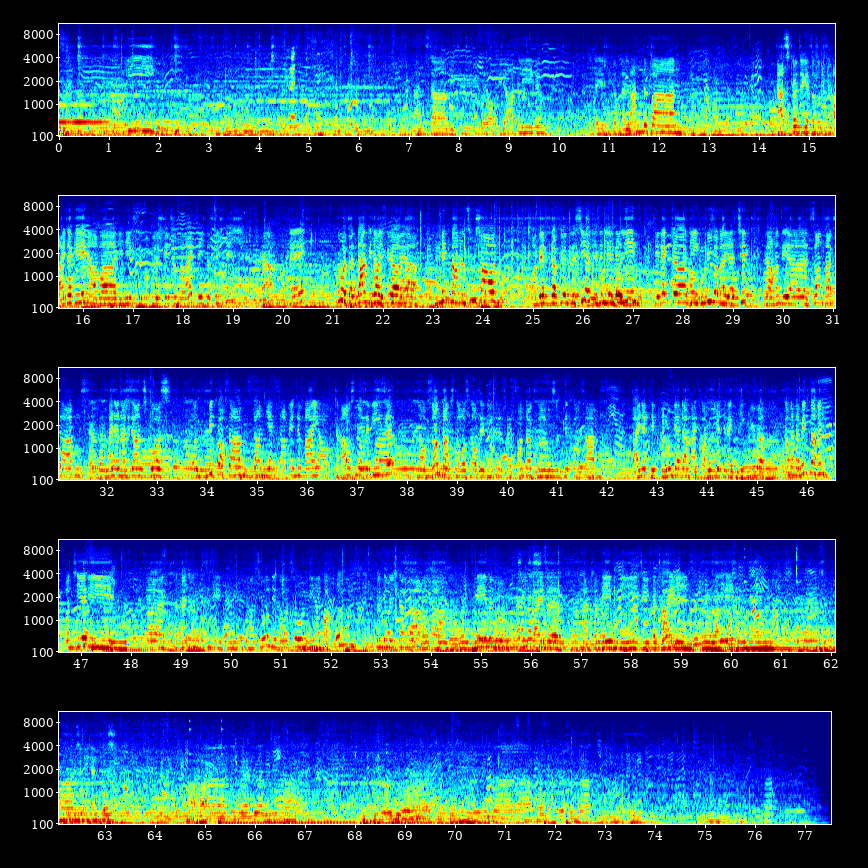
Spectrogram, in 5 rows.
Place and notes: berlin, tempelhofer feld: start-/landebahn - the city, the country & me: runway
strange yoga dance instructor during the opening of formerly tempelhof airport for public
the city, the country & me: may 8, 2010
Germany, 8 May, ~16:00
